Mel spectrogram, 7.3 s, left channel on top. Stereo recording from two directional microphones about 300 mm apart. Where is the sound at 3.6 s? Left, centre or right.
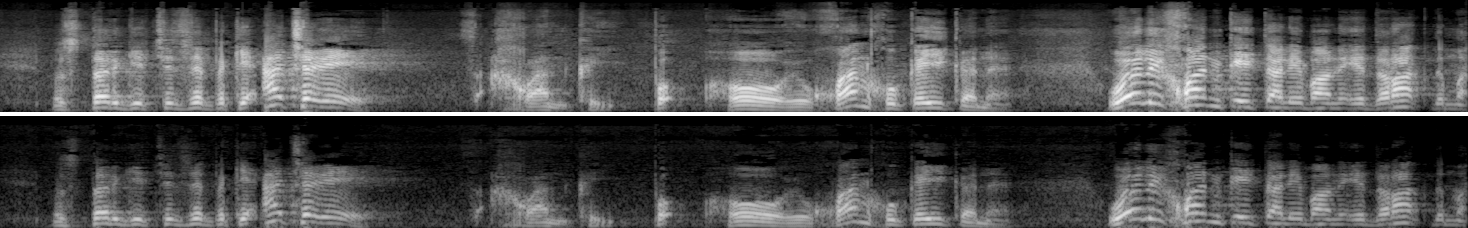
Left.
